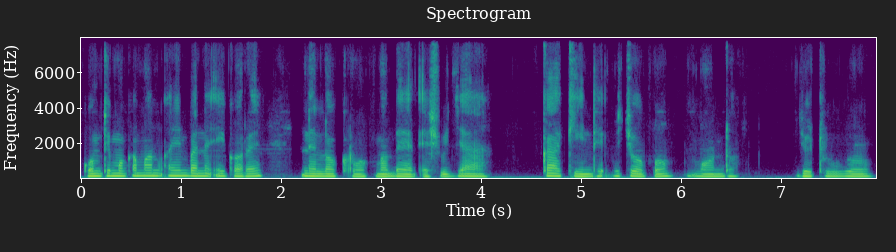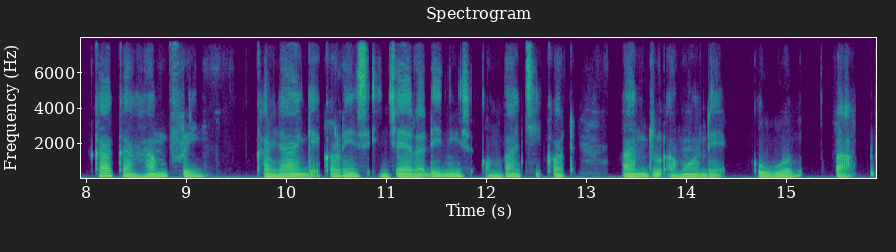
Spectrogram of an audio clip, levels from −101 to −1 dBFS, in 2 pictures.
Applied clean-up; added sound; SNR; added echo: neural diffusion model UNIVERSE++.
